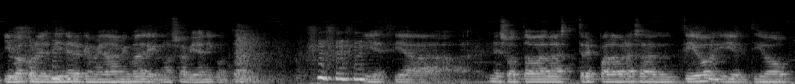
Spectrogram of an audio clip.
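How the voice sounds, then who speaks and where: A man answering interview questions in a relaxed way, with lots of pauses and restarts. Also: medium pitch, distant mic, soft background music. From Spain. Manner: hesitant, many fillers and restarts. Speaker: interview guest. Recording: roomy sound from off mic.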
